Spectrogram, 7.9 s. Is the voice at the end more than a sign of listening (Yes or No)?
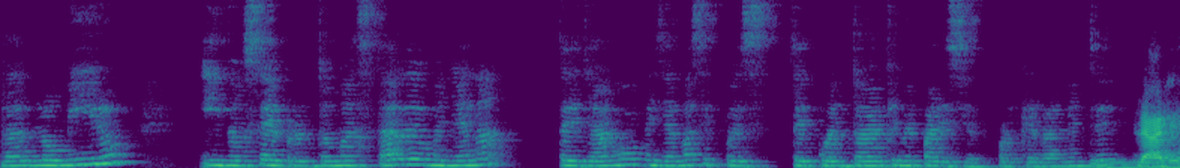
Yes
